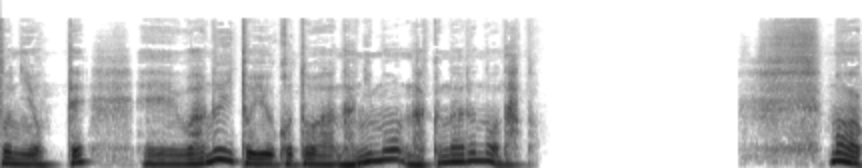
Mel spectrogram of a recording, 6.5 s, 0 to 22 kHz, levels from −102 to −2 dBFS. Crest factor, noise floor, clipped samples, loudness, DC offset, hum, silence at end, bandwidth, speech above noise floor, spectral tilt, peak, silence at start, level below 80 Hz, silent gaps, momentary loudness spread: 16 dB; -42 dBFS; under 0.1%; -19 LUFS; under 0.1%; none; 0 s; 12 kHz; 24 dB; -9 dB/octave; -4 dBFS; 0 s; -50 dBFS; 4.12-5.52 s; 17 LU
